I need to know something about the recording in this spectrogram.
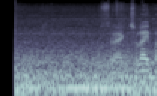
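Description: A moment of dead silence, then a steady low outdoor rumble cuts in suddenly; a man's voice starts speaking over it about a second and a half in.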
